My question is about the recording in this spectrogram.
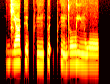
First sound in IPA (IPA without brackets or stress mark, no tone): d͡ʑ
